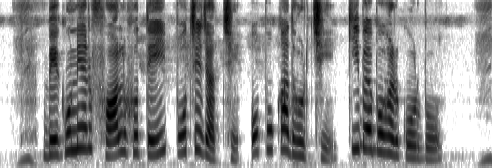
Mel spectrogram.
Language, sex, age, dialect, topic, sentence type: Bengali, female, 18-24, Rajbangshi, agriculture, question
